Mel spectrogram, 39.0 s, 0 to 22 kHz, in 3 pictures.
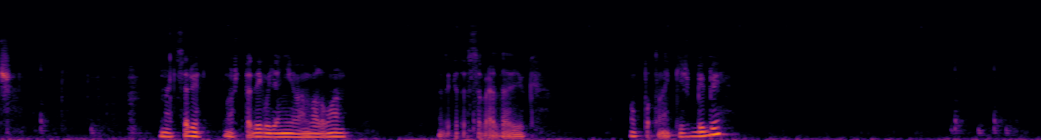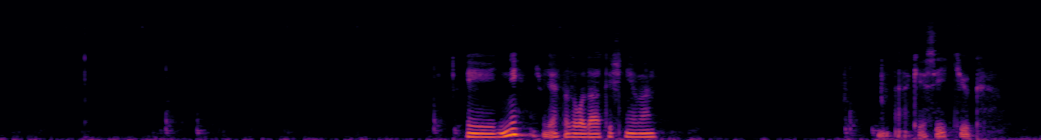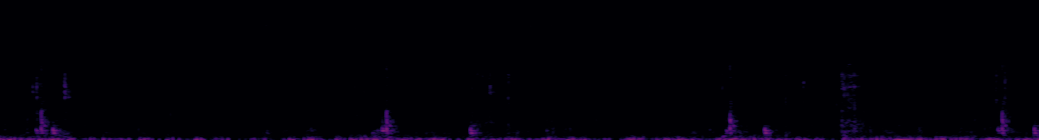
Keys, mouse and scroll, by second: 0.2 alt+q, 0.5 alt+middle click, 1.4 scroll up 1, 1.7 right click, 2.2-2.8 scroll down 1, 2.8 click, 3.1-4.0 scroll up 1, 4.5 click, 5.9 middle click, 6.8 click, 7.5 right click, 8.3 click, 10.1 right click, 10.4 click, 11.7 scroll down 1, 11.9 middle click, 13.3 click, 15.0 middle click, 15.7-16.1 scroll up 1, 16.1 click, 17.8-18.4 scroll down 1, 18.4 middle click, 19.3 click, 23.6 middle click, 24.2 ctrl+click, 26.5 middle click, 27.4 ctrl+click, 30.6 scroll down 1, 30.8-32.6 alt+middle drag, 32.6 ctrl+click, 35.0 ctrl+click, 35.1-36.5 alt+middle drag, 36.5 alt+click, 38.5 alt+middle click.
